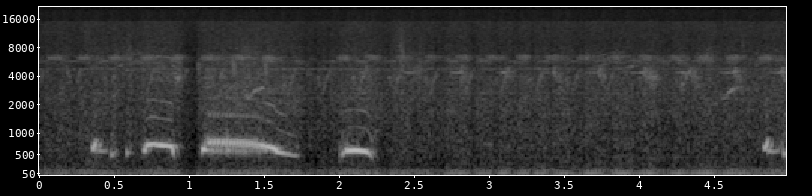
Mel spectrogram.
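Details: A decoy dove used to lure wild birds gives a cooing phrase of short notes, a long sliding coo and a crisp closing coo. Quieter background follows, and another phrase starts at the end.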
